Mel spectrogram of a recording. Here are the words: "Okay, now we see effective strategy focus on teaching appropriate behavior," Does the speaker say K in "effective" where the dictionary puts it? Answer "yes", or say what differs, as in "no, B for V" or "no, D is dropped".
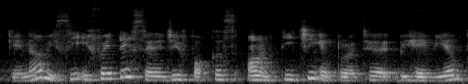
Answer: no, K is dropped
